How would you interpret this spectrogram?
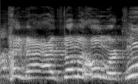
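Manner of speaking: high, loud, laughing fake cheer; loud bright mock chirp; fake cheerful student. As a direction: pretend everything is fine. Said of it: "you come into class going".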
